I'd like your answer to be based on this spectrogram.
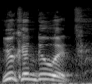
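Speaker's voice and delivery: loud, high rallying cry; encouraging shout. Real, not acted. Cheering on a heartbroken viewer, loud rallying shout. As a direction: pump him up, shout it out.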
